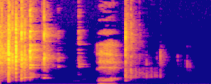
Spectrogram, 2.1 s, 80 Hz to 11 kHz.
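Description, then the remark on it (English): Dice clatter across a hard surface in a quick run of sharp clicks, followed by a few separate knocks and a brief rattle as they settle, clear; the roll comes up a natural 20. “That's a nat 20. Is this dice loaded?”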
